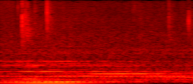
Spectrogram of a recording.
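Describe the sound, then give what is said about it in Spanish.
Steady rain falling, a continuous dense patter with a low rumbling undertone, fairly loud, with no voices. “Yo, eterno amante de la lluvia, acudí de inmediato afuera al olfatear el aire, escuchar el fenómeno pluvial y fumar otro cigarrillo.”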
